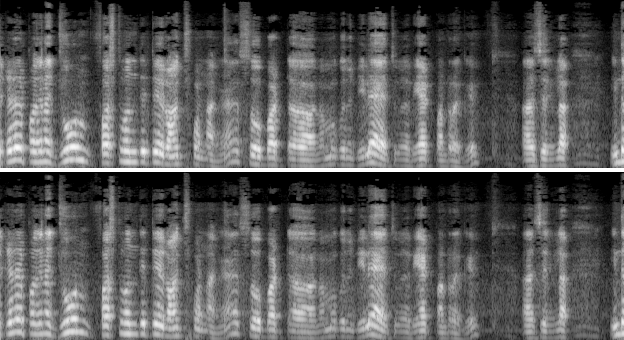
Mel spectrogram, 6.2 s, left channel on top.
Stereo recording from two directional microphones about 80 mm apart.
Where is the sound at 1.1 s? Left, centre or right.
Right.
